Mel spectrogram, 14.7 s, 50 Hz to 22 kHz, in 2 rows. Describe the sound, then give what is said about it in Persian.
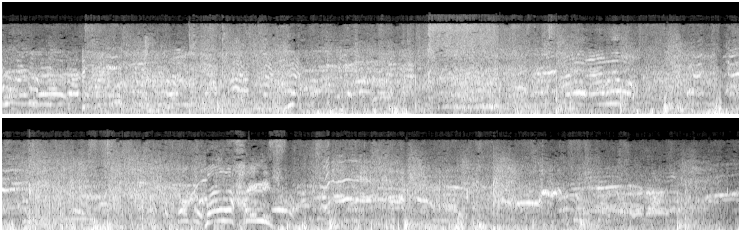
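A dense, agitated crowd shouts and clamors throughout, with sharp cracks like gunfire bursting out sporadically amid the continuous chaotic commotion, as special unit security forces raid a gathering of medical sciences students inside the Kurdistan University of Medical Sciences on 7 Aban, firing shots and throwing tear gas. “گزارش ها نشون میده که ماموران امنیتی به تجمع دانشجویان علوم پزشکی کردستان حمله کردند، به اونها گاز اشکاور پرتاب کردند و همینطور تیراندازی کردند.”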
